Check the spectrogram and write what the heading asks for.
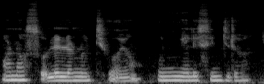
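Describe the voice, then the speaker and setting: A woman's voice: fairly low pitch, little pitch movement, fast, creaky, mellow. A woman voicing a menacing young man who wants revenge, speaking in threats and mockery. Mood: threatening. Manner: threatening, mocking.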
